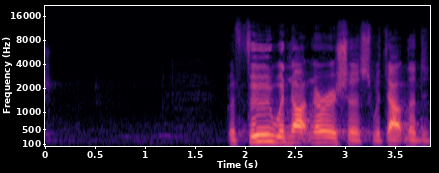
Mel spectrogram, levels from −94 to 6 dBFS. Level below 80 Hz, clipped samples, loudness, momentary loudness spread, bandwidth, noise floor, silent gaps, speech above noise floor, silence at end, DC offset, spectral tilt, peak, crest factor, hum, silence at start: -82 dBFS; under 0.1%; -25 LUFS; 13 LU; 13 kHz; -75 dBFS; none; 50 dB; 0 s; under 0.1%; -5.5 dB/octave; -10 dBFS; 18 dB; none; 1.85 s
